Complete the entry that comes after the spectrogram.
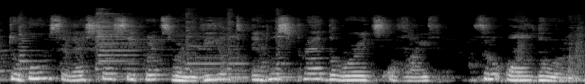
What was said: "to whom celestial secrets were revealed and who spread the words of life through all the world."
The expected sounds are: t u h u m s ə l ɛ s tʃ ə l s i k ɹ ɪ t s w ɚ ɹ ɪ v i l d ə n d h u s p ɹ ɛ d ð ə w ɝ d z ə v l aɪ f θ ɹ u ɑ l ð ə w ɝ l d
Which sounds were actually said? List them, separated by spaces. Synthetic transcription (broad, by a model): t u h u m s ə l ɛ s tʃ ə l s i k ɹ ɪ t s w ɚ ɹ ɪ v i l d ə n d h u s p ɹ ɛ d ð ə w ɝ d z ə v l aɪ f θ ɹ u ɑ l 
